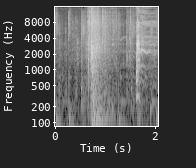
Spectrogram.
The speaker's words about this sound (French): Ah, ben c'est ça qu'il fallait, le frapper sur la table le plus possible. Frappe-moi ça contre la table, OK?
